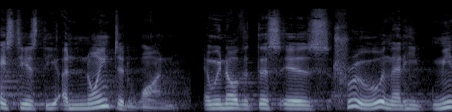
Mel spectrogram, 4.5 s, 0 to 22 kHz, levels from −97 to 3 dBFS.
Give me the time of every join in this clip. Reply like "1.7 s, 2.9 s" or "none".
1.9 s, 3.3 s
